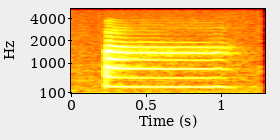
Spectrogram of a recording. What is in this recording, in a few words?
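"baa1", Cantonese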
